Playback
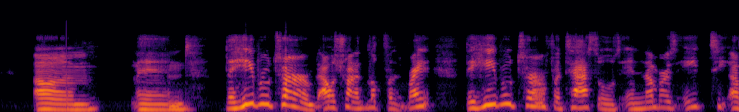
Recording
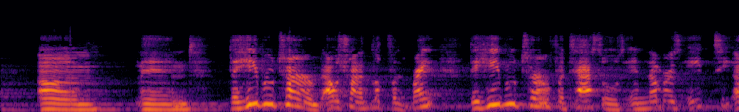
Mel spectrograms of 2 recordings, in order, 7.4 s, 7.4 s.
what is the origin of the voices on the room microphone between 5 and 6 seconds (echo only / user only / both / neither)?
echo only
